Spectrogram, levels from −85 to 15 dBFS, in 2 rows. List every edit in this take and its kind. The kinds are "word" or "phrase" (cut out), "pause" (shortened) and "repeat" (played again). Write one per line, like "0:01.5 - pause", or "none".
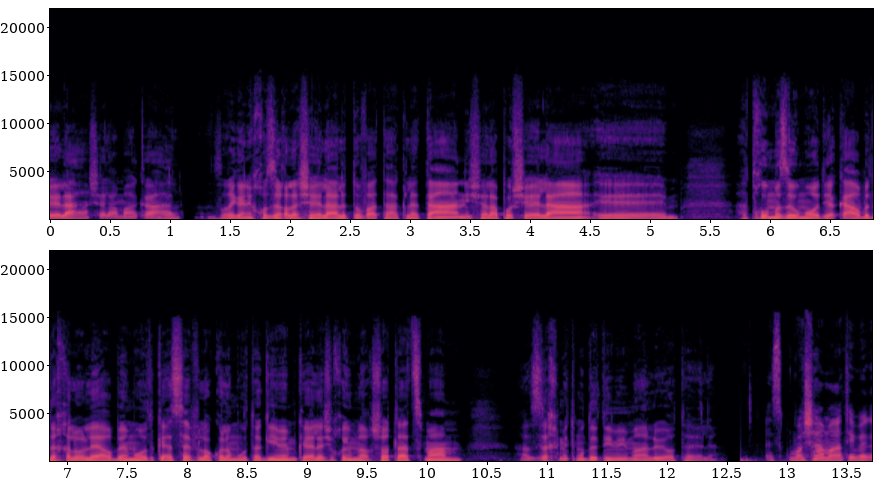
none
